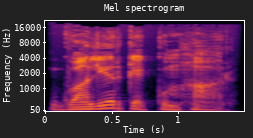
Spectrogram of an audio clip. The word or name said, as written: ग्वालियर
